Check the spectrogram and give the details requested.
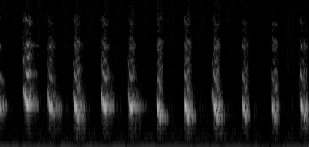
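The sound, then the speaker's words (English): A turkey mouth call plays a steady series of about a dozen raspy yelps blending a kee-kee whistle, evenly paced and mid-pitched, with no talking over them. “So all I'm doing is I'm doing like a whistle, like a kiki whistle. Only I'm yelping.”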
